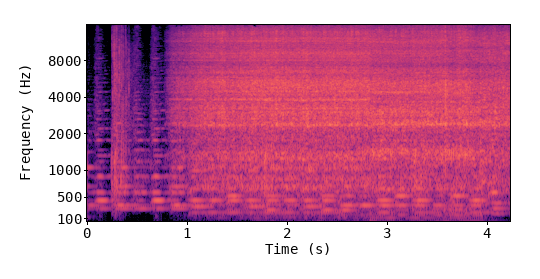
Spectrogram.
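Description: Background music of short, plucked-sounding notes. From about a second in, a steady hiss of a portable band saw cutting through a cast aluminium sprue runs underneath it.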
